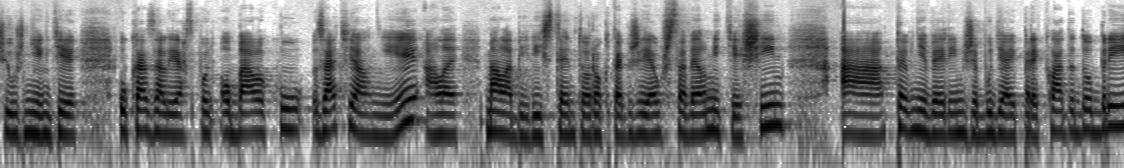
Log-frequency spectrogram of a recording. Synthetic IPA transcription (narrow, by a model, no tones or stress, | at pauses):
t͡ʃiuʒɲɪɛɡɟɪɛukaːzaliaspɔɲɔbaːlkuzacɪaʎɲɪɛʔalɛmalabiʋiːsct̪ɛnt̪ɔɾɔkt̪aɡʒɛjauʃsaʋɛʎmicɛʃiːmʔapɛʊɲɛʋɛɾiːmʒɛbuɟɛajpɾɛklad̪d̪ɔbɾiː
